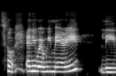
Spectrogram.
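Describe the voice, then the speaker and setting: This woman's voice sits high in pitch and has a bright, sharp tone. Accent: Korean. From South Korea. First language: Korean. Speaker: marriage and family therapist. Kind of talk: interview conversation.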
